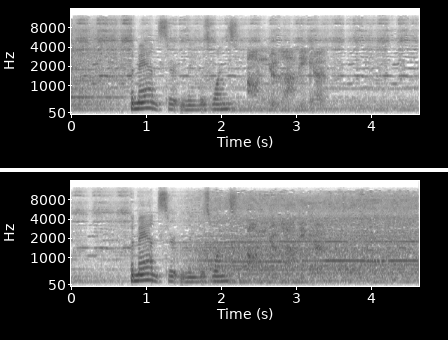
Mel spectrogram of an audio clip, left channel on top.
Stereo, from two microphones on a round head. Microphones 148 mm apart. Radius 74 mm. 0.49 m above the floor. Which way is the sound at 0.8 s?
10° right (ahead or behind).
